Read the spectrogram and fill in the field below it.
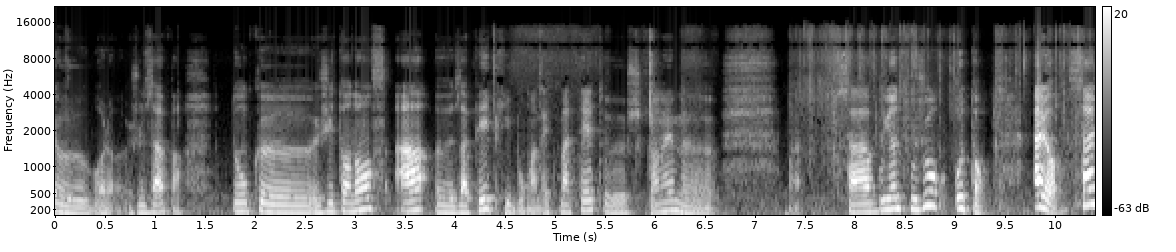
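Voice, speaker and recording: Woman vlogger, hoarse, low-pitched and chatty, reviewing craft supplies with faint background noise. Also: a little mellow. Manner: chatty and gushing, many hesitations. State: hoarse, losing her voice. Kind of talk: casual product review vlog.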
